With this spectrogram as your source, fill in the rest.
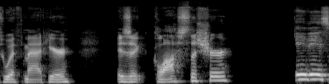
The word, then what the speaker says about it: Gloucestershire: Is it Gloucestershire? It is Gloucestershire.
